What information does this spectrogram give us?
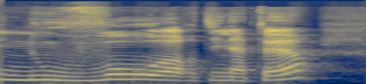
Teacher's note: written exactly like that because if you say a new ordinator we have this double vowel at the end of nouveau and at the beginning of ordinator and we do not do that in french so we go for the l sound an ordinator that works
